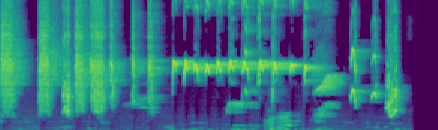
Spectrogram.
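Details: Cucak cungkok singing its repertoire as training audio: harsh rasping bursts at first, then a run of evenly spaced high whistled notes, closing with short rising chirps.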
